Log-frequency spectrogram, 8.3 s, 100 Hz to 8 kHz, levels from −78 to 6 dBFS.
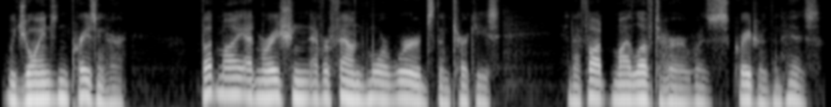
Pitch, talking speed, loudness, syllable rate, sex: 130 Hz, 180 wpm, -16 LUFS, 4.9 syllables/s, male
